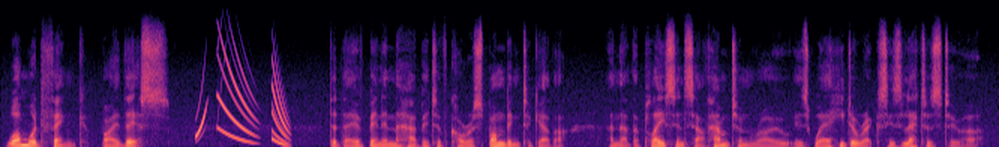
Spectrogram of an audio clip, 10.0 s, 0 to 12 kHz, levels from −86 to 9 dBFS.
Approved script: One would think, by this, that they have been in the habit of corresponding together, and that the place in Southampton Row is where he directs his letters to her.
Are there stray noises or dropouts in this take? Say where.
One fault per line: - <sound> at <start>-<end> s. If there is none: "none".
- chirp at 1.9-2.9 s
